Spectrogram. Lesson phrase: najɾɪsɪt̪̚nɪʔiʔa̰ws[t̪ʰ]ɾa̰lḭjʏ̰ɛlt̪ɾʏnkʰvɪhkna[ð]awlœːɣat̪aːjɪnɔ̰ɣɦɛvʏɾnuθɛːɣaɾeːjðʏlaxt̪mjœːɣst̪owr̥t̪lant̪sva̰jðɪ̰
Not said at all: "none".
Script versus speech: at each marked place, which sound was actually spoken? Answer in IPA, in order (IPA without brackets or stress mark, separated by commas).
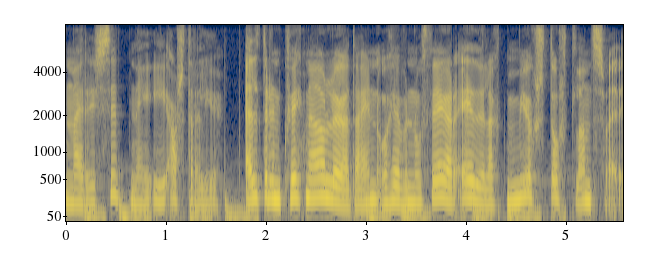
t̪, ð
